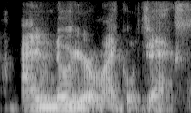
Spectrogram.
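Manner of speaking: imitated whisper. Retelling how passersby whispered to him in disguise: imitating a passerby's whisper. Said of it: "people would walk by him and whisper to him".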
